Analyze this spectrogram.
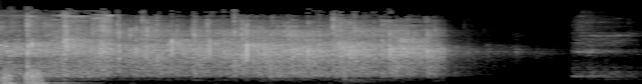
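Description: A burst of applause from a crowd, dense steady clapping for about three seconds before quickly fading out, followed by a brief faint tonal sound at the end.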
